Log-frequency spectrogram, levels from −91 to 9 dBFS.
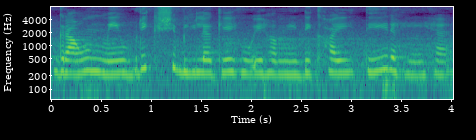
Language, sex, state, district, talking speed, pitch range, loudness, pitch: Hindi, female, Punjab, Fazilka, 165 wpm, 225-245 Hz, -18 LUFS, 230 Hz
